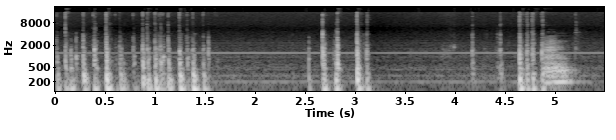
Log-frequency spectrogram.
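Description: Username and password tapped in on a computer keyboard while logging into a Hillstone firewall device, a bursty run of quick clicky keystrokes, then a pause and a few scattered presses ending on a firmer key hit, close and clear.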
